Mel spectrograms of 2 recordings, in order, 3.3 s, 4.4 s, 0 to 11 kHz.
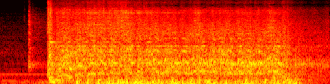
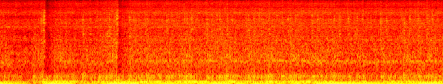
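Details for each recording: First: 1984 Chevy C20 3/4-ton 2WD truck, revived after years in storage with a dead battery: even starter churning for about 2.5 seconds, never catches or fires. Cranks but no start, no spark; power to the distributor cap checked good. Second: 1984 Chevy C20 truck V8 revived after years in storage, distributor from a 1972 installed, no exhaust manifolds fitted: deep, steady rumble at an even idle with no misses, knocks or ticks; runs smoothly and healthy.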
